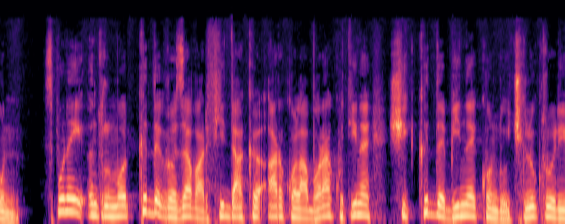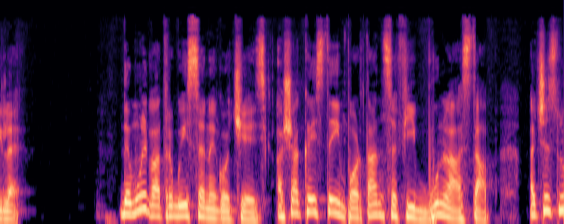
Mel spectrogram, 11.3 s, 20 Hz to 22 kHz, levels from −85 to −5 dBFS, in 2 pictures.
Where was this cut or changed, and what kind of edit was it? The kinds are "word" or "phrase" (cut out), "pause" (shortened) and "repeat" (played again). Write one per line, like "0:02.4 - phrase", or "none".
0:01.3 - phrase
0:07.1 - word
